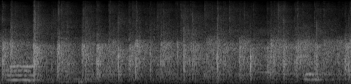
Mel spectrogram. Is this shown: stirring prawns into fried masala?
no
